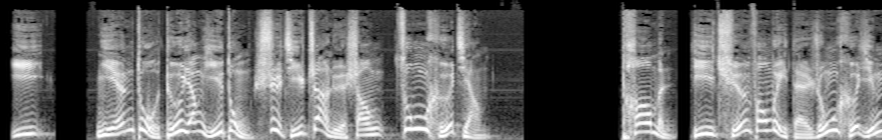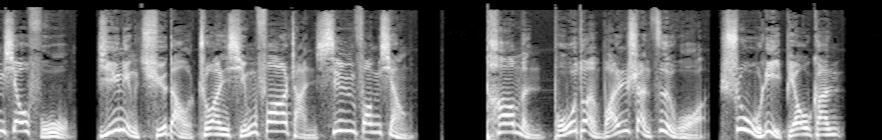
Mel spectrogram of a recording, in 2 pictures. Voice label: 男, 颁奖典礼; 德阳移动颁奖典礼

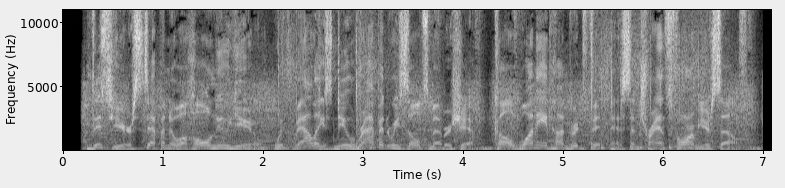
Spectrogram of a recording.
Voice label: 外籍男, 商业广告, Commercial; Bally-s

